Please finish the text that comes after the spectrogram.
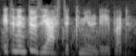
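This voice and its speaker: A woman's voice: medium pitch, very animated, fast, sharp tone, no room sound, exaggerated voice, poor audio. An actress playing a self-assured female academic being interviewed in an audio drama, precise, articulate and emphatic. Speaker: interviewed expert.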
